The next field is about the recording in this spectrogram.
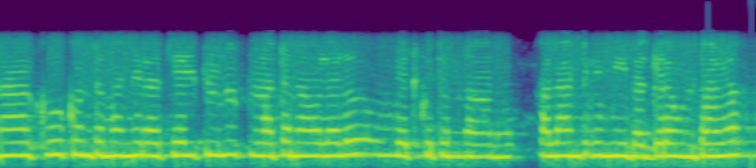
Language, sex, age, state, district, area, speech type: Telugu, male, 18-30, Telangana, Mancherial, rural, conversation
